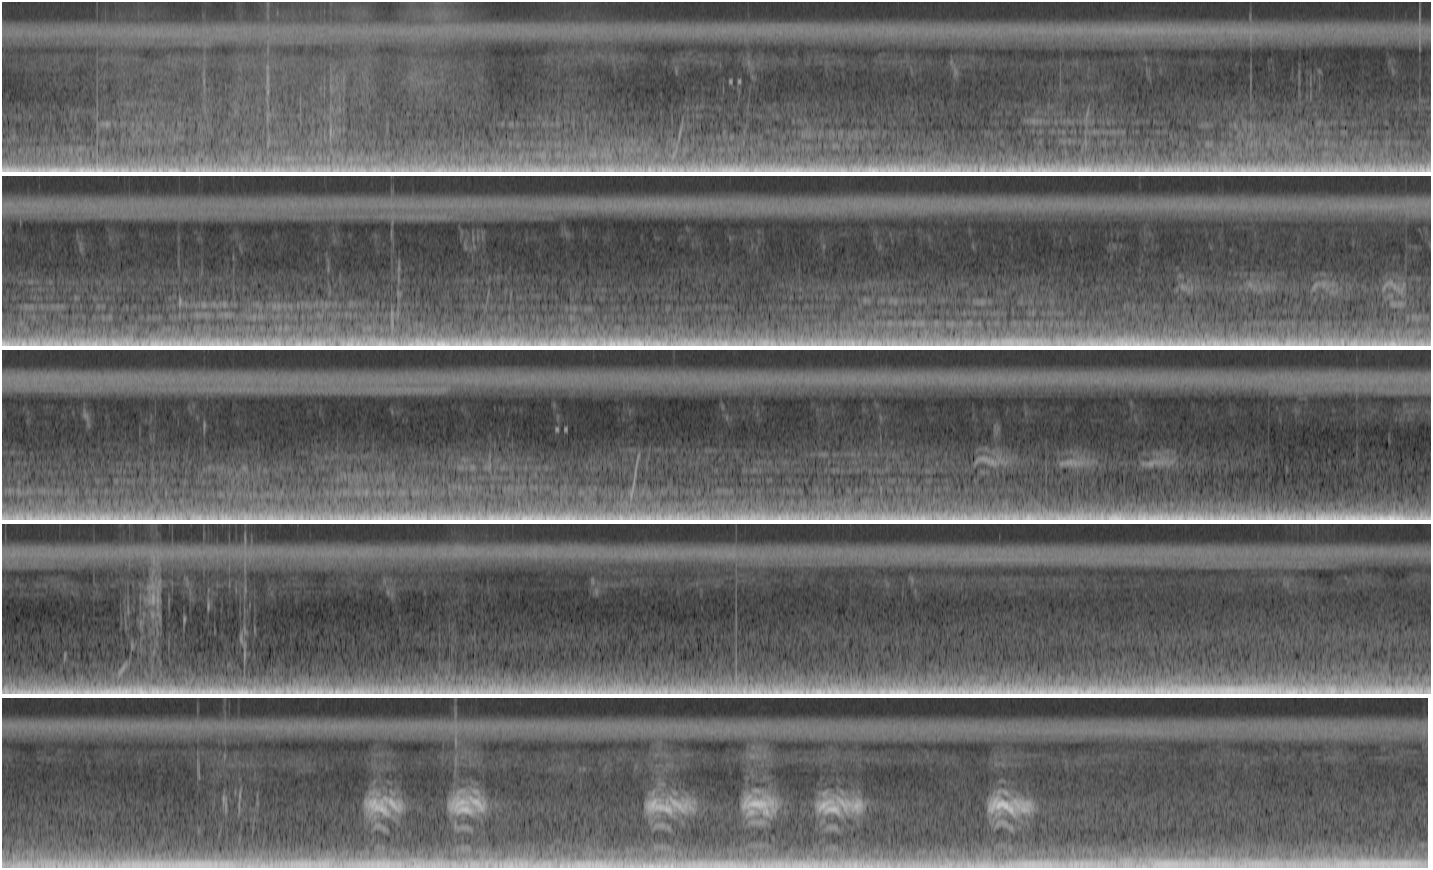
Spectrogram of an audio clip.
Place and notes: tokyo - kiyosumishirakawa garden - lake
a the gardens lake - big fishes and turtles waiting for food at the visitors feed and bubble in the water- background: cicades, digital photo beeps and a political announcement from the main street - unfortunately some wind
intrnational city maps - social ambiences and topographic field recordings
